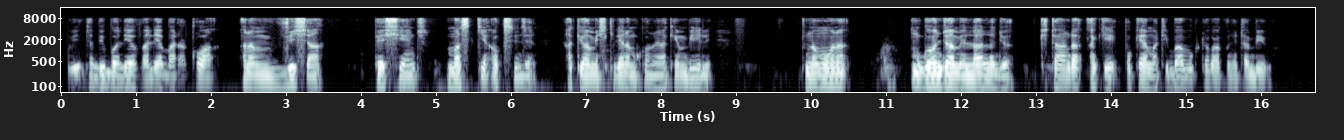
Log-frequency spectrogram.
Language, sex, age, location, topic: Swahili, male, 18-24, Wajir, health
